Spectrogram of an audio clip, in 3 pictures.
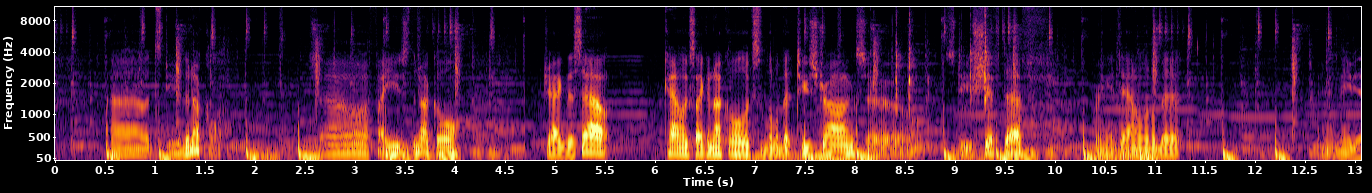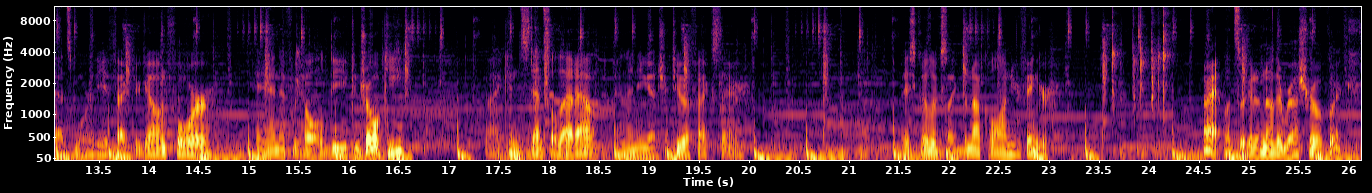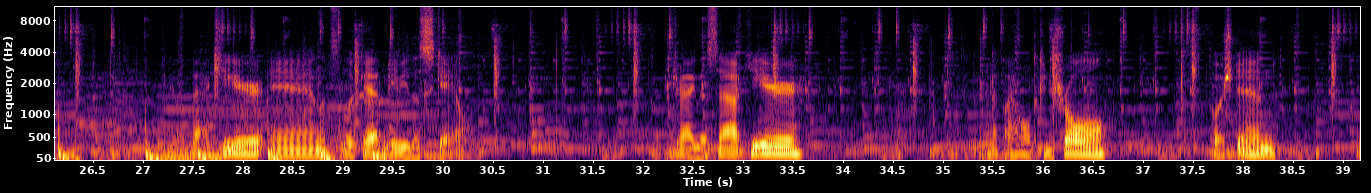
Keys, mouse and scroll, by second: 4.0 click, 8.5 ctrl+z, 9.1 shift+f, 10.3 click, 10.9 click, 16.0 ctrl+click, 23.8 ctrl+z, 24.2 ctrl+z, 25.9 click, 31.9 click, 34.4 middle click, 35.9 ctrl+click.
